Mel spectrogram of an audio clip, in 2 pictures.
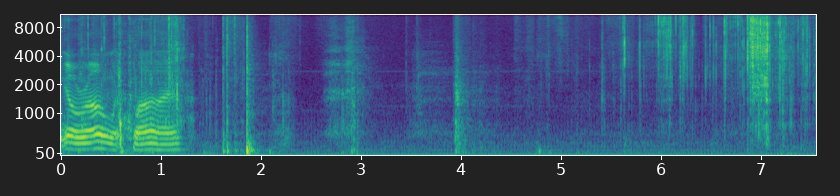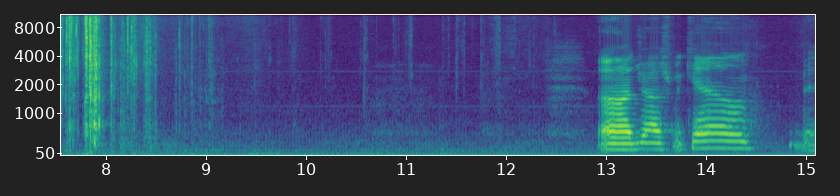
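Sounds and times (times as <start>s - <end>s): card pack wrapper tearing and crinkling: 5.4s - 9.2s.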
